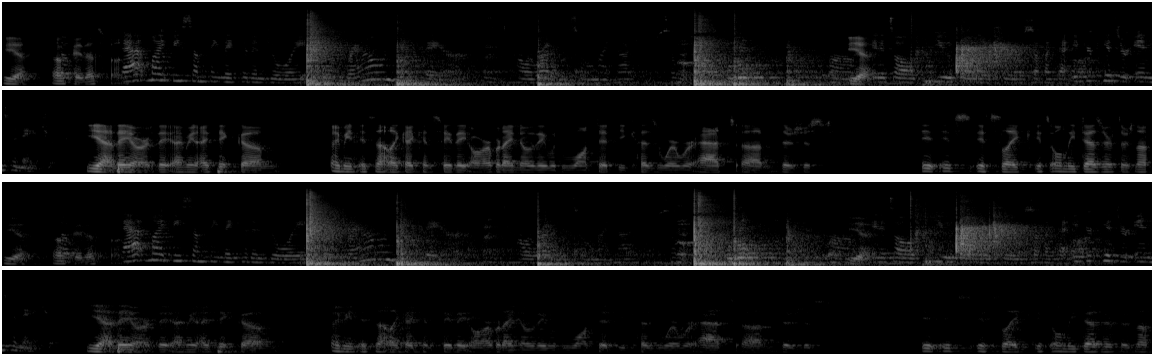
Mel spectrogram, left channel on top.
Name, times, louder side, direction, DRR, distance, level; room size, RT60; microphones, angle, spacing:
voice 1, 0.0-1.2 8.5-8.7 12.1-14.3 14.8-20.4 20.7-23.0, left 5 dB, 70° left, 12 dB, 0.5 m, -50 dB
voice 2, 1.2-7.5 8.2-12.1, left 1 dB, 5° left, 0 dB, 0.9 m, -55 dB
sound 1, 3.0-11.1, right 2 dB, 70° right, 1.2 m, -45 dB
10.5 x 4.9 x 5.6 m, 0.69 s
head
